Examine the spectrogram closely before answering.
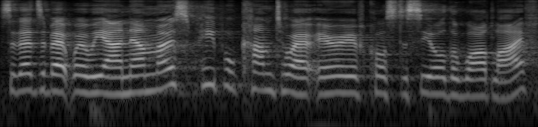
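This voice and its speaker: In an Australian accent, the voice has a bright, sharp tone and ordinary pitch variation. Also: woman. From rural northern New South Wales, Australia. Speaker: school founder. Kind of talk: presentation to an audience.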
